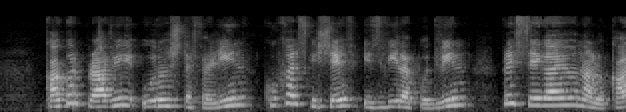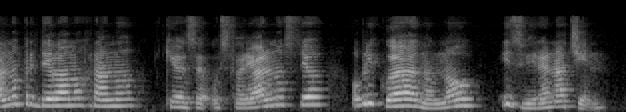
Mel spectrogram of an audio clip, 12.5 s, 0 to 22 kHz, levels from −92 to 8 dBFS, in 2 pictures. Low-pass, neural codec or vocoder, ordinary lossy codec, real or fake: 10.8 kHz; none; Opus, 16 kbps; real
